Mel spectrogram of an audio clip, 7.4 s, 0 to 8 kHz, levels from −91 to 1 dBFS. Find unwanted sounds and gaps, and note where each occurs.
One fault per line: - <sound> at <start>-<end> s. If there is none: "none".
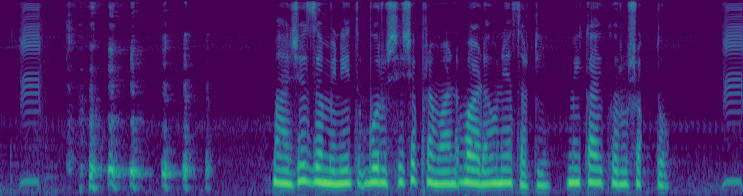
- laugh at 0.7-2.2 s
